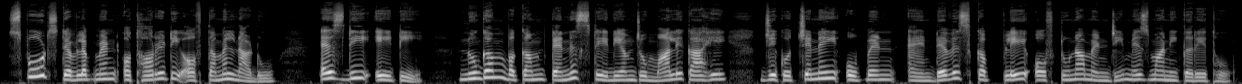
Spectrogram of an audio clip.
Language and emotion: Sindhi, neutral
